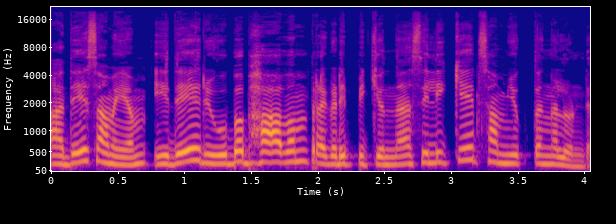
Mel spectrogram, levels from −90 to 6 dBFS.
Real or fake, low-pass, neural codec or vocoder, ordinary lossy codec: real; 19.8 kHz; none; none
